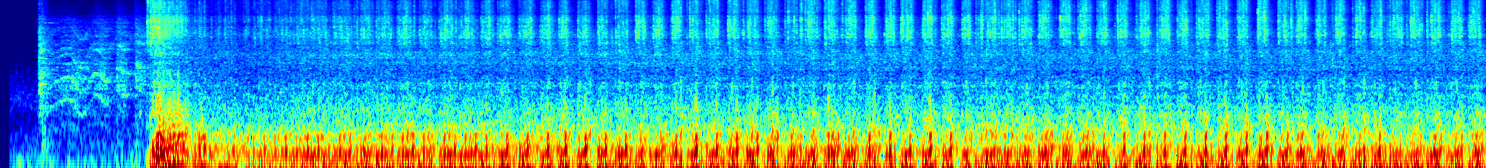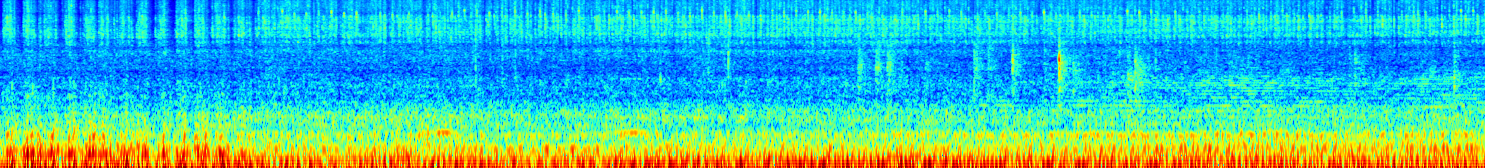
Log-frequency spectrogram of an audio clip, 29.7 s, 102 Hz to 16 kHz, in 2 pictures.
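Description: Chevrolet Camaro ZL1's supercharged 6.2-litre V8 starting about a second and a half in, then idling fast and steady. About seventeen seconds in, the idle drops a little lower.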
